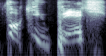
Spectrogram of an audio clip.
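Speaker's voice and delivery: high, loud, drawn-out angry shout; mad outburst. Acted. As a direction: explode in rage as the rejected character. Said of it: "he gets mad and he goes".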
